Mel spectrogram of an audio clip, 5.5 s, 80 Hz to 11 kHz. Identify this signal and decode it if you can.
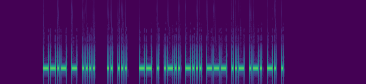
Morse code, heard as a keyed tone, about 44 wpm, 700 Hz. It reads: QTH IS MELBOURNE
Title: Common QSO Phrases 45wpm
